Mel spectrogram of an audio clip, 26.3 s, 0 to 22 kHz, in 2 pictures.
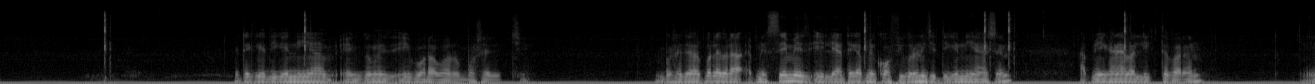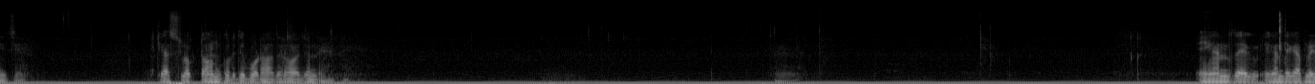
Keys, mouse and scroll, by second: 6.3 Return, 8.5 alt+click, 9.9 double click, 10.6 ctrl+a, 11.9 ctrl+a, 16.0-16.5 typing, 19.0 typing, 20.7 typing, 23.7 typing.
